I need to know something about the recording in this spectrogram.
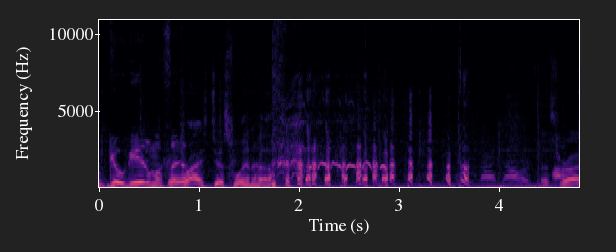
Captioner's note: both laugh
